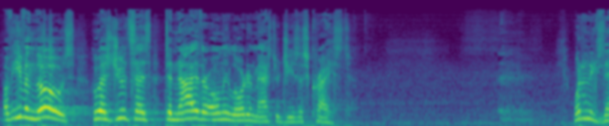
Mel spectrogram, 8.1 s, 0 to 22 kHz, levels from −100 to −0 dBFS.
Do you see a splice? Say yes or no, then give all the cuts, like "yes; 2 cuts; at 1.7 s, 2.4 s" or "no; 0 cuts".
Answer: no; 0 cuts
